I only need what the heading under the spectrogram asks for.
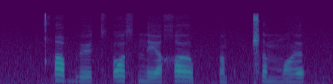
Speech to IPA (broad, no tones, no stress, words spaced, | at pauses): qʰɤbøː t͡sʼɔsnɪː χɤːpːãp ǁəmɔ̃ə̯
